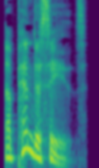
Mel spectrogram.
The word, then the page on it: appendices: British English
